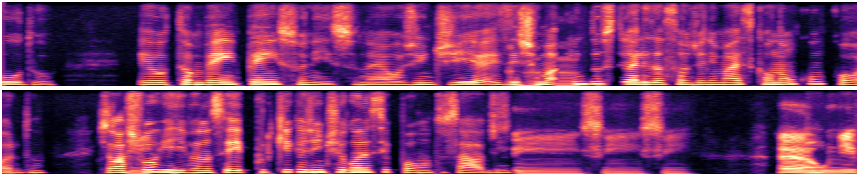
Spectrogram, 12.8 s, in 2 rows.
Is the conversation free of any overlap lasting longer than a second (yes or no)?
yes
